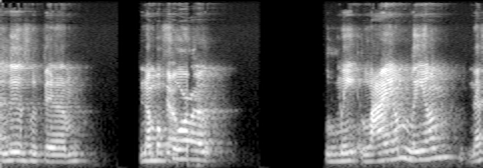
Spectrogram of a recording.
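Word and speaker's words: Lymon: Number four, Liam. That's how you pronounce his name. Lyman.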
